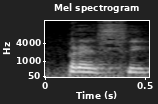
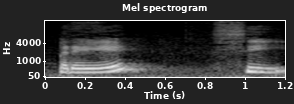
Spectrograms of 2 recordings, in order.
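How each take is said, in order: First: Said in the usual way. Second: "ప్రే సి" split by a clear pause, long ay in ప్రే; syllable-by-syllable pronunciation. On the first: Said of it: "అనే వర్డ్ని మనం ఎలా పలుకుతామంటే". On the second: Shown as a demonstration. Teacher showing how the word is pronounced, "ప్రే సి" in two separate syllables. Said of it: "మనం ఎలా పలుకుతామంటే".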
